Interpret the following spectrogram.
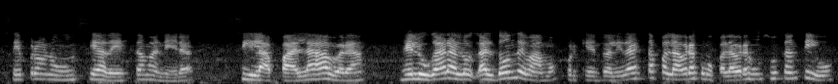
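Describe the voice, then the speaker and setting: A woman with a slightly high voice teaches a French lesson in a recorded online class, explaining step by step with patience and carefully pronouncing each example. The audio is tinny and lo-fi like a phone, with a little hiss or hum.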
